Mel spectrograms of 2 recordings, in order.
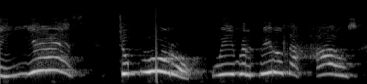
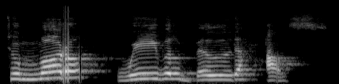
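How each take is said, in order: First: Very high, singsong mother monkey. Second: Father monkey. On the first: Mother monkey agreeing to build a house, high-pitched. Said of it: "mother monkeys would shake their head and say". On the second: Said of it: "father monkeys would shake their right hand and say". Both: Acted.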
